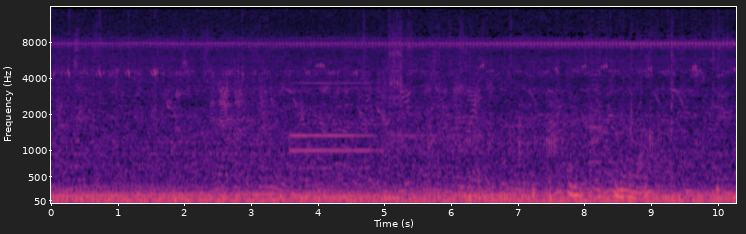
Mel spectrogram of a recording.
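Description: Outdoor arena ambience with a steady low rumble of wind on the microphone and a horse's hoofbeats, with faint voices. About three and a half seconds in, a steady tone sounds for about a second and a half.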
